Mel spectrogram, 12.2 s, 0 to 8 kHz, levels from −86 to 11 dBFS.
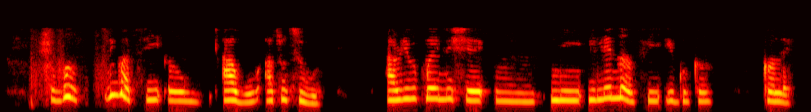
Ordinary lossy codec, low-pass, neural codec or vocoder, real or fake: AAC, 16 kbps; 7.2 kHz; none; real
